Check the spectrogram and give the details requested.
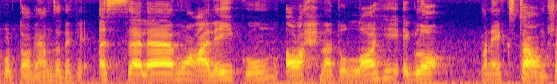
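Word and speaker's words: عليكم: ঠিকমতন রাখা আসসালামু আলাইকুম আলাইকুম বলবো না কি বলবো আলাইকুম যেহেতু আইন আছে আইনের উচ্চারণটা রাখা এইভাবে যদি প্র্যাকটিস করতে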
